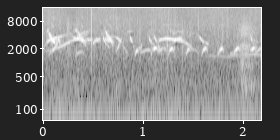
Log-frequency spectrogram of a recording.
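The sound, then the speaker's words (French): Birds singing, a quick run of high, twittering chirps that carries on without a break, faint and steady with no voices. “Et les oiseaux chantent.”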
